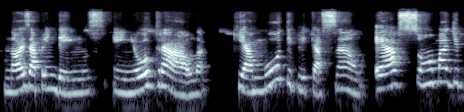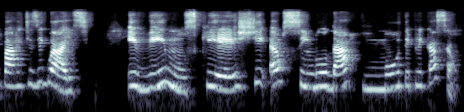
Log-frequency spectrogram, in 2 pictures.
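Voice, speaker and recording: Brazilian woman, primary teacher; high voice, unhurried, calm step-by-step explaining. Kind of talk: remote lesson for young children.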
